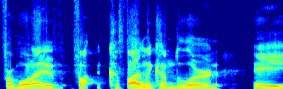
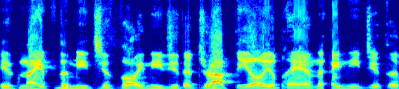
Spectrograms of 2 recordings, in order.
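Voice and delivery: put-on heavy chain-smoker voice, slower. Retelling what a woman said to him, imitating a heavy smoker's voice. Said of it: "she sounds like she smokes a carton and a half a day".

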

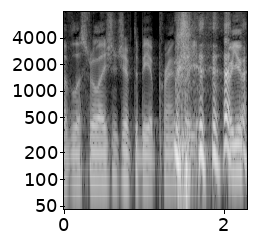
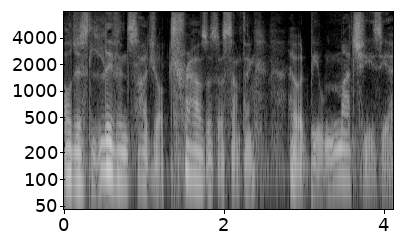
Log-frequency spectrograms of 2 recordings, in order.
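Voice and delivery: very quiet, murmured, put-on British accent; 4 semitones lower, 14 dB quieter than usual. In a dramatization for listeners, you play the man in the quote: Charles in a British accent. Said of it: "I do a pretty wicked British accent".

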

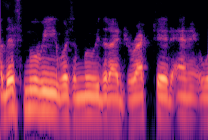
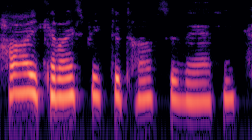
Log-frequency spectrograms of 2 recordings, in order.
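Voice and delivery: put-on very high, slow, drawn-out childlike voice; 11 semitones higher, 3 dB quieter than usual. Retelling a phone call made at twelve years old: imitating own twelve-year-old voice. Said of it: "so I probably talked like this at that time".

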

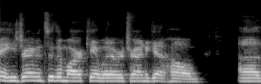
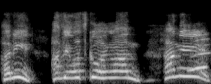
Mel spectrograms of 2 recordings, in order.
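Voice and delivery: mock panicked calling, much higher; 11 semitones higher than usual. Retelling a husband on the phone as his wife is attacked: mock-panicked calling. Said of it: "acting out husband hearing wife attacked".

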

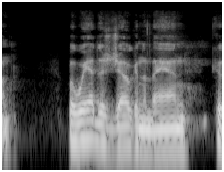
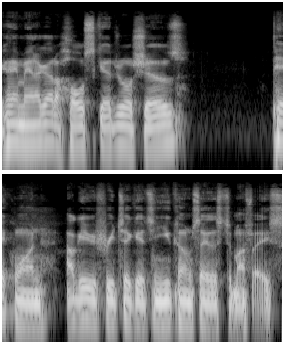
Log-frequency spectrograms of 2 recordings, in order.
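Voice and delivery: ordinary talk, nothing marked

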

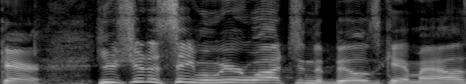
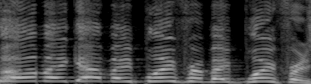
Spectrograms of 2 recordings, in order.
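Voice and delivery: put-on crazed voice, much higher and slower; 10 semitones higher than usual. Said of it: "going nuts".

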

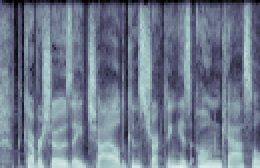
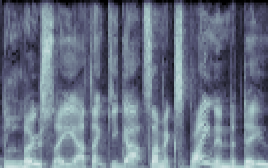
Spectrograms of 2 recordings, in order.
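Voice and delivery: put-on country accent; 2 semitones higher than usual. Describing the Arkansas version of the show, as a country-accent Ricky Ricardo. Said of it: "had like had a country accent".

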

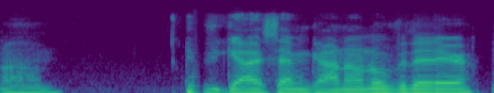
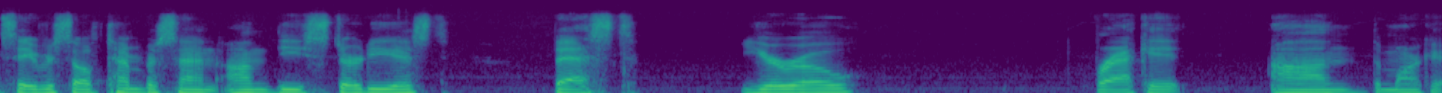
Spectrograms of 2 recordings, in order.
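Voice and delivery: very slow, deliberate, drawn-out delivery. Reading a promo code for the last time this season, deliberately slow. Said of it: "I purposely did that slow".

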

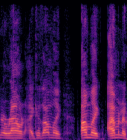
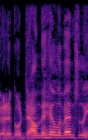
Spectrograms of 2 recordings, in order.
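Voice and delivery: put-on devil voice. Retelling a story, the speaker voices his own devil; devil voice. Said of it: "my devil sounds a poker like voice".

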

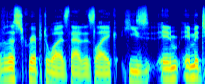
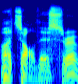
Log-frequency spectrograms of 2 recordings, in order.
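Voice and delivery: imitated mumbling, much lower; 5 semitones lower, 5 dB quieter than usual. Describing a man heard close on the mic, imitating him mumbling to himself. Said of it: "when he's just mumbling, talking to himself".

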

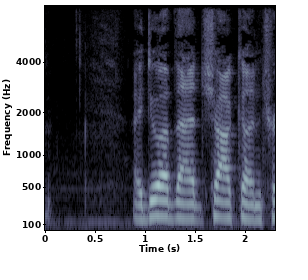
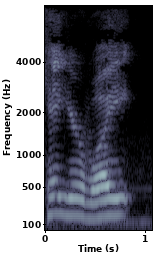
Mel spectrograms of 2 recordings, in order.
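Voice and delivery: normal talking voice

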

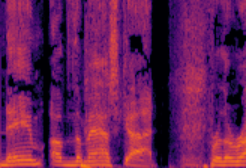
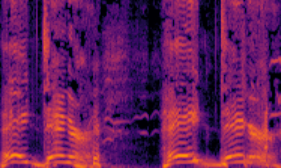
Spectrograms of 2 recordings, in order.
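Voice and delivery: put-on yelling, pitched higher; 8 semitones higher than usual. Retelling an invented episode scene at a baseball game, imitating someone yelling. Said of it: "So Jerry starts yelling".

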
